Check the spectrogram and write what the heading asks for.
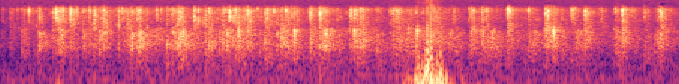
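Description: Audience clapping: many hand claps overlapping irregularly. About three seconds in, a single low thump is the loudest sound.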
